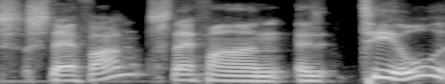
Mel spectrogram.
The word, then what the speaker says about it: Stephan Thiel: This is Stephan Thiel, is that correct? Stephan Thiel, is That's that how you right.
